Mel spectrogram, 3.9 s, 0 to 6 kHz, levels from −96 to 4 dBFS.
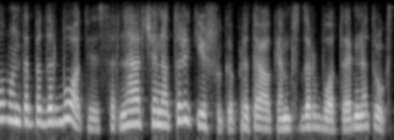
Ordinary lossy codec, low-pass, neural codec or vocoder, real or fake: Opus, 16 kbps; 5.4 kHz; codec, 24 kHz, 0.9 kbps, WavTokenizer, small release; fake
